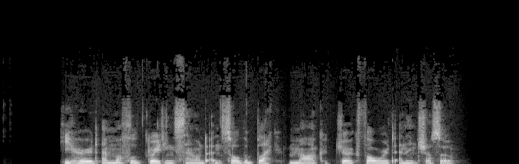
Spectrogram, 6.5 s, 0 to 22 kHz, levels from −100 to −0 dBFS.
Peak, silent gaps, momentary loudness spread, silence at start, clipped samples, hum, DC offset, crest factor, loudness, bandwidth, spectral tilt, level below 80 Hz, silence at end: -6 dBFS; none; 7 LU; 0.8 s; under 0.1%; none; under 0.1%; 18 dB; -24 LUFS; 9.2 kHz; -5.5 dB/octave; -62 dBFS; 0.85 s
